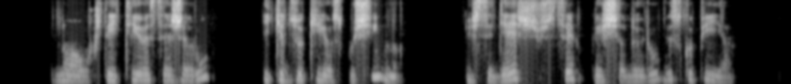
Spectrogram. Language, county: Lithuanian, Klaipėda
